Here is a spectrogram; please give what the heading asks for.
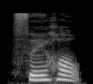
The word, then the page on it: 随后: suí hòu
